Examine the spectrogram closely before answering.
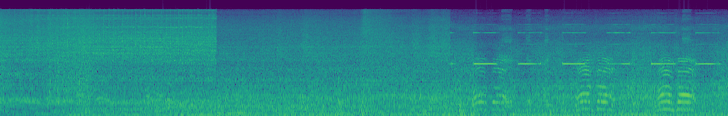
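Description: A fire engine's motor idles with a low rumble nearby.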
